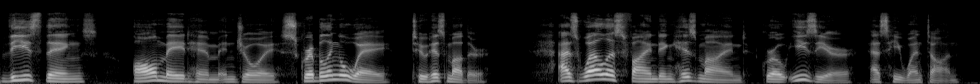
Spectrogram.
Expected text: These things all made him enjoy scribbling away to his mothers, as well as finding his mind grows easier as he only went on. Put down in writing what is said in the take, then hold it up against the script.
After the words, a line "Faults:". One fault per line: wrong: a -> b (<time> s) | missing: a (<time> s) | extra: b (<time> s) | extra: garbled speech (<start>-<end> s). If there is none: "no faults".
These things all made him enjoy scribbling away to his mother, as well as finding his mind grow easier as he went on.
Faults:
wrong: mothers -> mother (4.5 s)
wrong: grows -> grow (7.6 s)
missing: only (9.0 s)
